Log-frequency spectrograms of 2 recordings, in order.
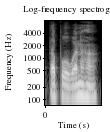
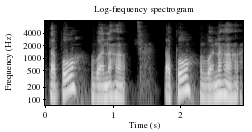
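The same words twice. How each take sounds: First: Said in the usual way. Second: Slow, spelling out तपोवनः as ta-po-va-nah; slow dictation. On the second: Shown as a demonstration. Teacher dictating तपोवनः to students, slowly stretched out. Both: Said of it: "note कीजिएगा".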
